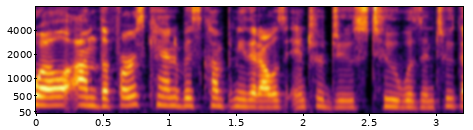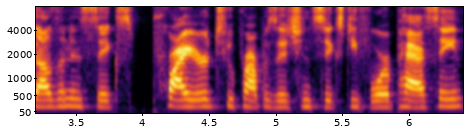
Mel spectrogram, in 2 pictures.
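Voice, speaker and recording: A woman with an American accent, monotone and flat, with hardly any pauses, on a very clean recording with a silent background. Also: medium pitch for a woman, fairly quick pace. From California, San Francisco Bay Area. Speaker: accountant. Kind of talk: interview.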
